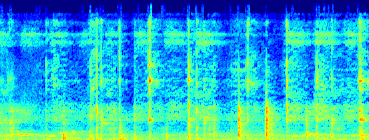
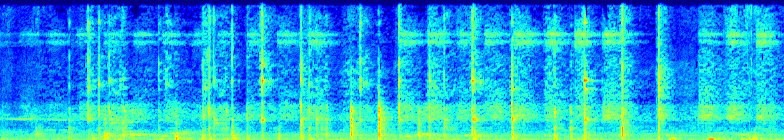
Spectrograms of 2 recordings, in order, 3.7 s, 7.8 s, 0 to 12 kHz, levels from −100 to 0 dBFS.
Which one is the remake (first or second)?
first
